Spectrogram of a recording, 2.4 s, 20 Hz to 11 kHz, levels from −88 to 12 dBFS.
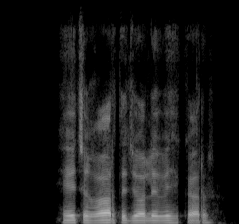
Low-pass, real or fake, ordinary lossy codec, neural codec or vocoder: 9.9 kHz; real; Opus, 24 kbps; none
